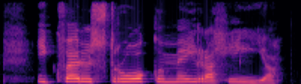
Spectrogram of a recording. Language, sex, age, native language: Icelandic, male, 9, Icelandic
